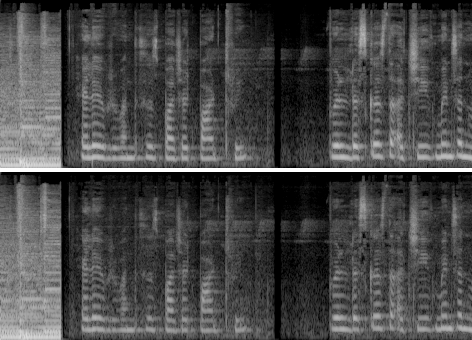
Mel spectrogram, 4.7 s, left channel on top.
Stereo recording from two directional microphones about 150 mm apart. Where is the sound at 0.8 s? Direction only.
35° left (ahead or behind).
